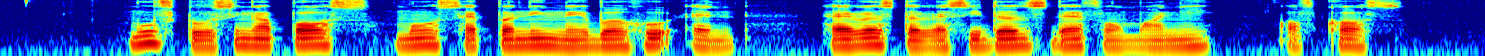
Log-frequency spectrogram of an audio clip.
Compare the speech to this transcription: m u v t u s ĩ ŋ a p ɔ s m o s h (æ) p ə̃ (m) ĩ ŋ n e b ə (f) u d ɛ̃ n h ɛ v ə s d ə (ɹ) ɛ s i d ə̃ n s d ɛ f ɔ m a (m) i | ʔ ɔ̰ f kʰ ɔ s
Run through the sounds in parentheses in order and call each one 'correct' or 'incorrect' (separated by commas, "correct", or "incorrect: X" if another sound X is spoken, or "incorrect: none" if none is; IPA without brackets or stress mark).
incorrect: ɛ, incorrect: n, incorrect: h, correct, incorrect: n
